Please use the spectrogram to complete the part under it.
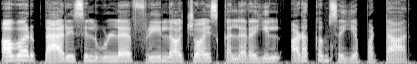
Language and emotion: Tamil, neutral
